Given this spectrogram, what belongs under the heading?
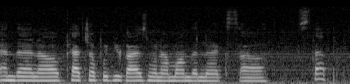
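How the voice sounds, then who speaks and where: Her intonation is monotone and flat at a moderate pace. The woman's pitch is fairly low, with light background noise. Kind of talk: tutorial voiceover.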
